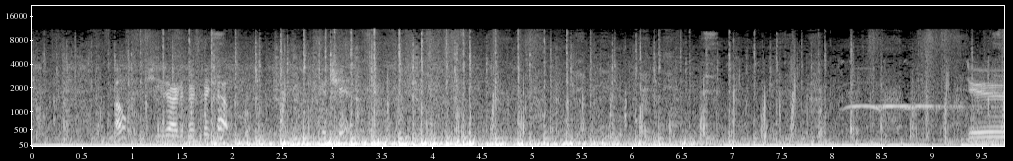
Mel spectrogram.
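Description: Footsteps run quickly through grass and brush.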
